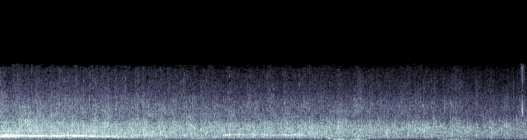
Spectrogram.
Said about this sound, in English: Let's just join the party. Let's just praise Him. Give Him a clap offering. Amen.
